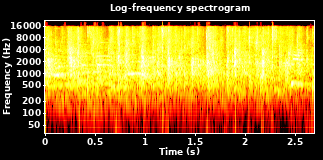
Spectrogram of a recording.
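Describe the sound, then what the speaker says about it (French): Theatre audience breaking into applause during a stage play, a dense, steady patter of many hands clapping that fills the room with no single claps standing out. "Applaudissez-la."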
